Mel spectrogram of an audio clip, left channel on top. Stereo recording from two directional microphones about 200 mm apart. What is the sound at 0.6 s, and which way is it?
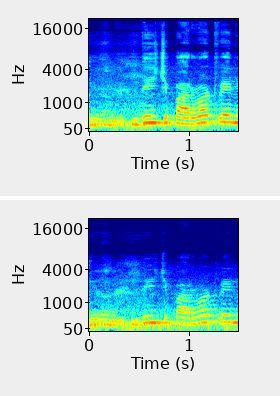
Speech, 60° left (ahead or behind).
